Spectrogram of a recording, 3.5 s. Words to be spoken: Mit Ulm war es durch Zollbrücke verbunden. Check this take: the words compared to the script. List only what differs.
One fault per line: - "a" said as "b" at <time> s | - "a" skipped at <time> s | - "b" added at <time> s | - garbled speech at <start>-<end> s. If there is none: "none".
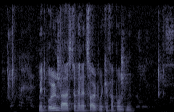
- "eine" added at 1.6 s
